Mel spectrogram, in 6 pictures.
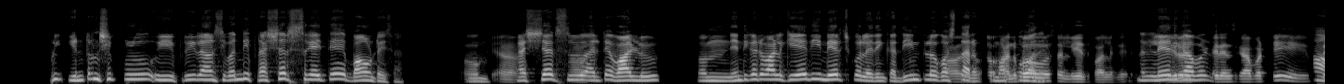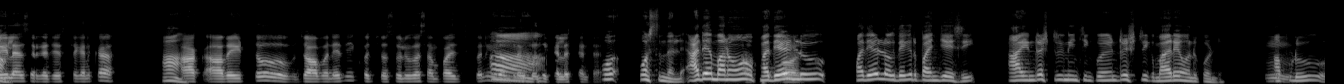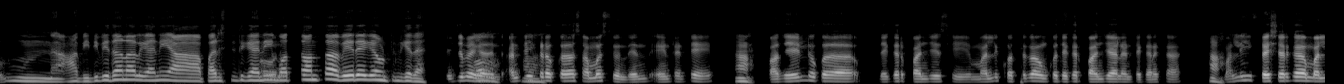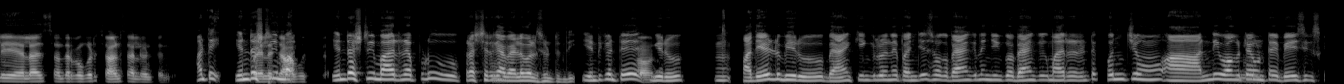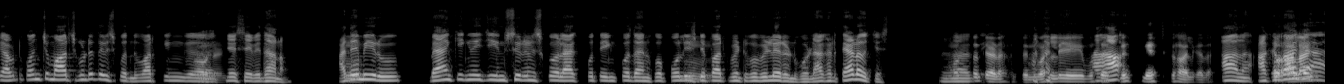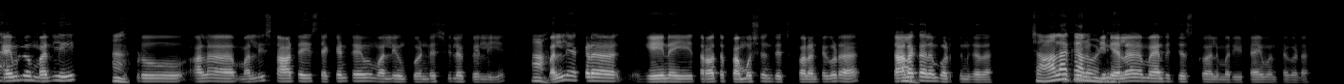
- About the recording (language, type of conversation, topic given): Telugu, podcast, అనుభవం లేకుండా కొత్త రంగానికి మారేటప్పుడు మొదట ఏవేవి అడుగులు వేయాలి?
- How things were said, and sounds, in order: in English: "ఫ్రీలాన్స్"; in English: "ఫ్రెషర్స్‌కు"; in English: "ఫ్రెషర్స్"; in English: "సో"; in English: "జీరో ఎక్స్‌పీరియన్స్"; in English: "ఫ్రీలాన్సర్‌గా"; in English: "వెయిట్‌తో జాబ్"; in English: "ఇండస్ట్రీ"; in English: "ఇండస్ట్రీకి"; other background noise; in English: "ఫ్రెషర్‌గా"; in English: "ఇండస్ట్రీ"; in English: "జాబ్"; in English: "ఇండస్ట్రీ"; in English: "ఫ్రెషర్‌గా"; lip smack; in English: "బ్యాంకింగ్‌లోనే"; in English: "బేసిక్స్"; in English: "వర్కింగ్"; in English: "బ్యాంకింగ్"; in English: "ఇన్సూరెన్స్‌కో"; in English: "పోలీస్ డిపార్ట్మెంట్‌కో"; laughing while speaking: "తేడా ఉంటుంది. మళ్ళీ, మొదటి నుంచి నేర్చుకోవాలి గదా!"; chuckle; in English: "సో"; in English: "స్టార్ట్"; in English: "సెకండ్ టైమ్"; in English: "ఇండస్ట్రీలోకి"; in English: "గెయిన్"; in English: "ప్రమోషన్"; in English: "మేనేజ్"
